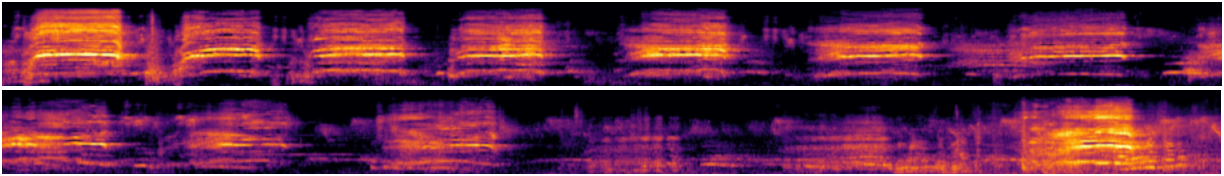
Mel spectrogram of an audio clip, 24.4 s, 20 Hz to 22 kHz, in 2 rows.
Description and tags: not for the faint of heart, young pigs' slaughter. Recorded in a country house's open yard near Cabra, S Spain. Sennheiser ME66 + MKH30, Shure FP24 preamp, Edirol R09 recorder. It was very hard for me to record this so I hope it's any use (should be hard to synthesize, I guess...)
EDIT: I feel the need to clarify. This is the traditional way of killing the pig in Spanish (and many other countries) rural environment. It is based on bleeding (severance of the major blood vessels), which is not the norm in industrial slaughter houses nowadays. There stunning is applied previously to reduce suffering. I uploaded this to document a cruel traditional practice, for the sake of anthropological interest if you wish. Listeners can extract her/his own ethic/moral implications.
squeal, meat, death, slaughter, field-recording, horrific, nature, animal, pig, suffering, scream, butchering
